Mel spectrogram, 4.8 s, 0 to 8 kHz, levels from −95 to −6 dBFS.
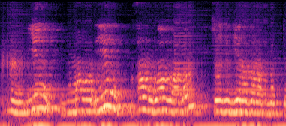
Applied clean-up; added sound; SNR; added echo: neural separator model SepFormer DNS4.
